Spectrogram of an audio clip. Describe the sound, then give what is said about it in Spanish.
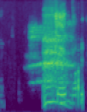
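A small boy at home lets out a brief, high-pitched squealing vocalization lasting about a second, followed by a couple of short clipped bursts, fairly loud against an otherwise quiet background. “Eh, trabajar en mi casa, si escuchan a alguien de fondo, es mi niño.”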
